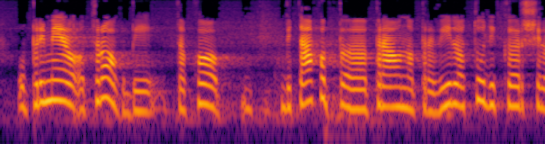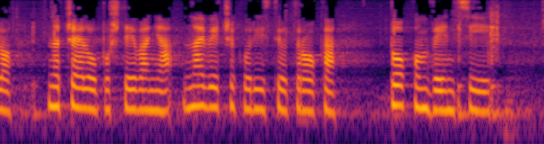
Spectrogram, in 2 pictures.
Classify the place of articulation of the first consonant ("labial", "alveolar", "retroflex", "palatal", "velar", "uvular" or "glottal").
labial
